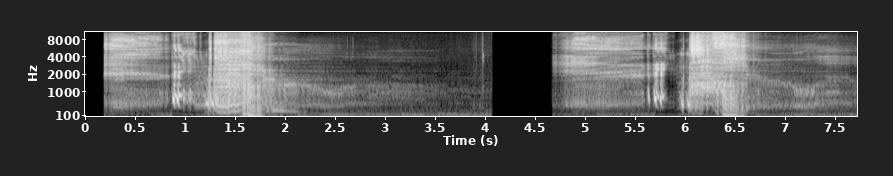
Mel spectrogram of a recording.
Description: This is a slowed down version of my most recent video 20 Sneezes video.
